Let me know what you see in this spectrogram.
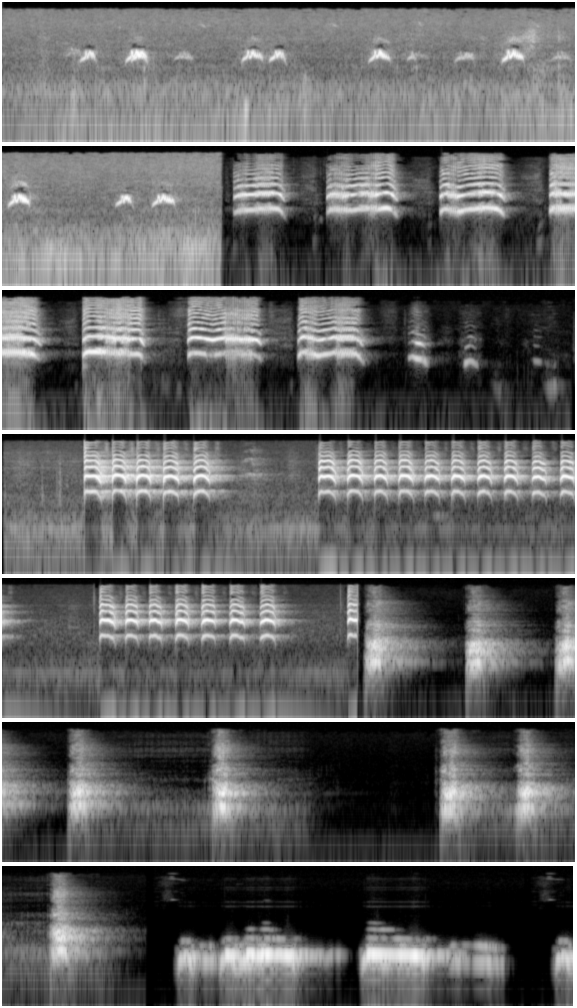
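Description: Bird calls from several species in turn: short repeated chirps over a steady hiss for the first six seconds, then repeated calls with clear stacked tones, fast runs of high calls, a series of falling calls, and low repeated calls near the end.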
